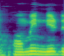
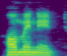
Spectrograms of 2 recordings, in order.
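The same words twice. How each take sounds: First: होमिनिड with a short "i" in the last syllable; wrong pronunciation. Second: होमिनिड said with "e" for the "i", like "ho-me-ned"; corrected pronunciation. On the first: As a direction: say होमिनिड as spelt, ending "-nid". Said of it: "नहीं पढ़ना है इसको". (होमिनिड के आख़िर में छोटी इ वाला गलत उच्चारण) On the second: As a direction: carefully model होमिनिड ending in "-ned", not "-nid". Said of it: "pronounce करते वक्त पढ़ेंगे". (होमिनिड में आई की जगह ई (e) वाला सही उच्चारण) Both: Shown as a demonstration.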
